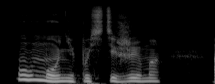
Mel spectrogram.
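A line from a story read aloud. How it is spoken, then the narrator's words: Startled mother babbling. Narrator (Russian): От неожиданности мама пролепетала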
